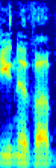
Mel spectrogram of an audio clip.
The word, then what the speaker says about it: Unova: Well, mine would be Unova, even though I think it's pronounced Unova, but it's stupid.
